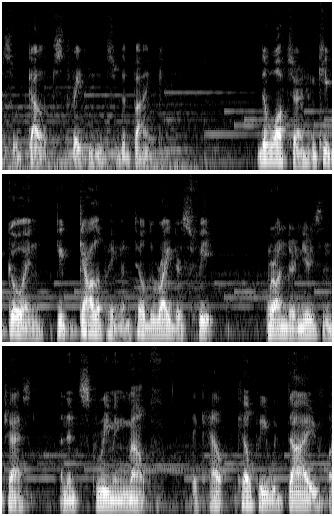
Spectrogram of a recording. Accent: Scotland, United Kingdom; I come from Scotland

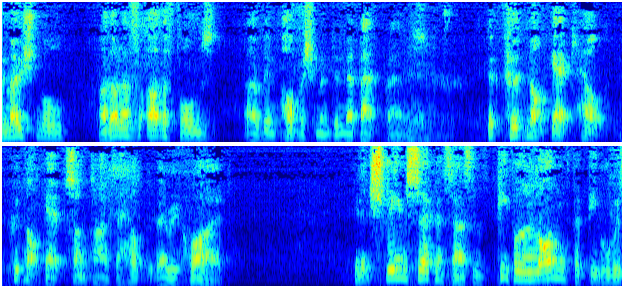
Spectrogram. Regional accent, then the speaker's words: North Wales, United Kingdom; I grew up in North Wales

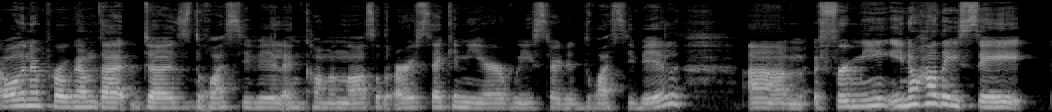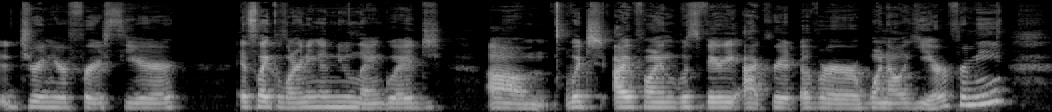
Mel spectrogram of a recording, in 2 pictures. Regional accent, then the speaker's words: Quebec, Canada; moved away as an adult; also born or lived in Ottawa; I'm from Quebec, so I did Cégep.

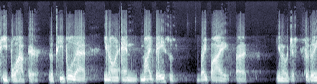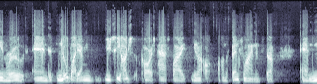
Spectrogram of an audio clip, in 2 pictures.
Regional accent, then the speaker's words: New York City, New York, United States; I was born and raised in New York City

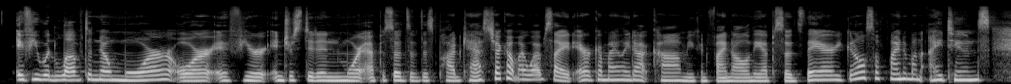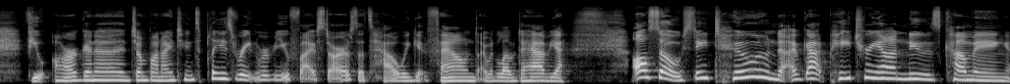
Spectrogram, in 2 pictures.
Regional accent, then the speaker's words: California, United States; moved away; I'm thousands of miles away from my home state, which is California

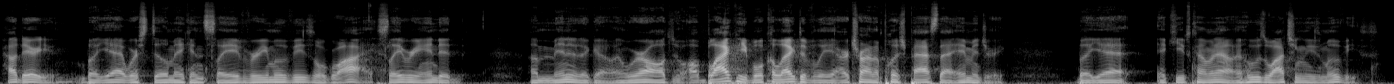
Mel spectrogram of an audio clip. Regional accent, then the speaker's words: Thomasville, United States; I was born in Thomasville

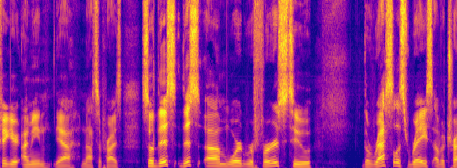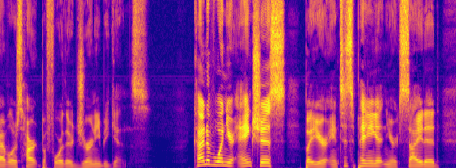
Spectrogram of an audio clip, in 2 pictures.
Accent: United States; I am American

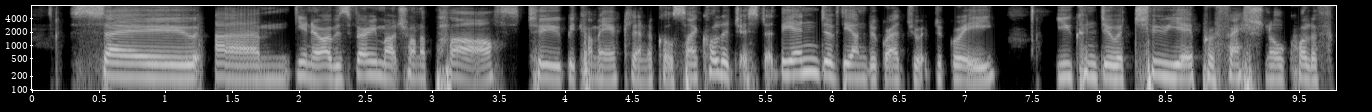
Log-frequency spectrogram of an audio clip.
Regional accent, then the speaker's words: Wales, United Kingdom; and brought up in Wales. Did I tell you that?

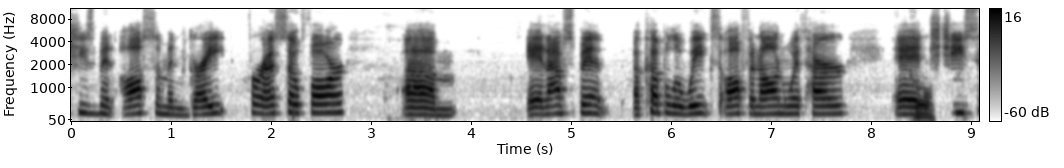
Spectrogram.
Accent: Cisco, Texas, United States; Cisco was my hometown growing up. I was born and raised there.

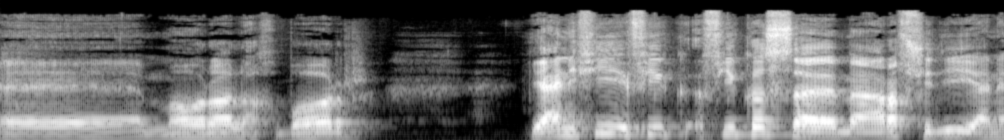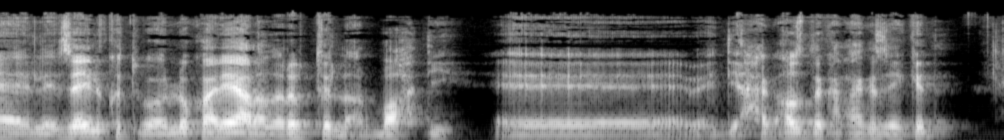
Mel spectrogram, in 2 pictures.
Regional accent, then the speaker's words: Egypt; أنا كمواطن مصري بسيط

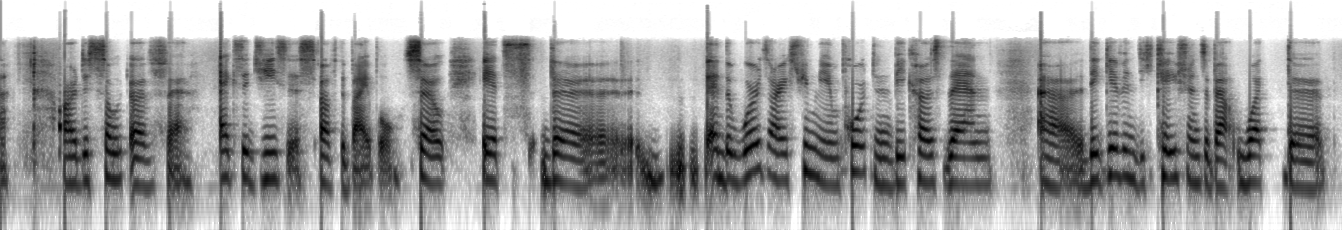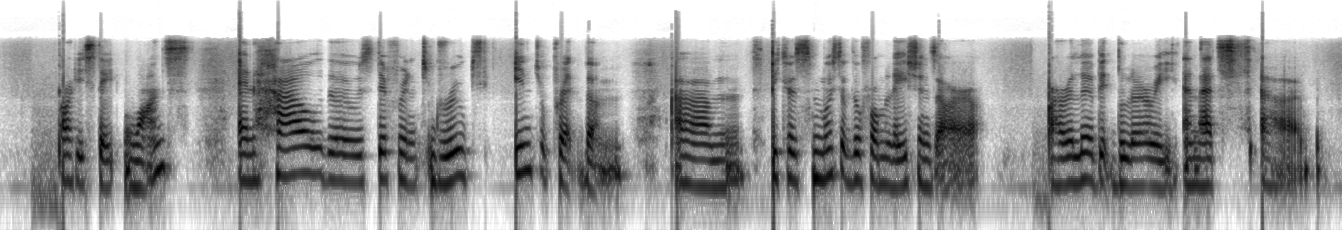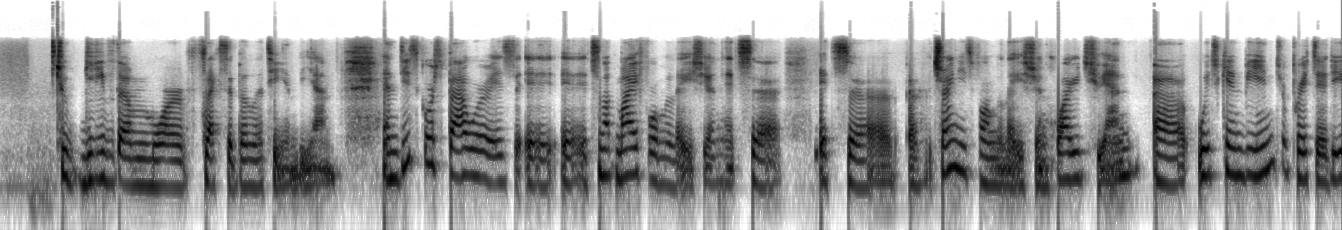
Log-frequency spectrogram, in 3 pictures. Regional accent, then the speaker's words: France; accent: French; English is a second language; my French accent

